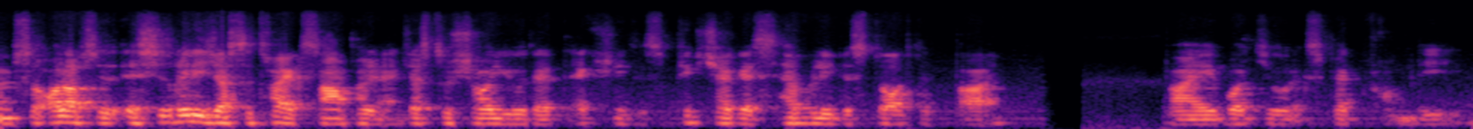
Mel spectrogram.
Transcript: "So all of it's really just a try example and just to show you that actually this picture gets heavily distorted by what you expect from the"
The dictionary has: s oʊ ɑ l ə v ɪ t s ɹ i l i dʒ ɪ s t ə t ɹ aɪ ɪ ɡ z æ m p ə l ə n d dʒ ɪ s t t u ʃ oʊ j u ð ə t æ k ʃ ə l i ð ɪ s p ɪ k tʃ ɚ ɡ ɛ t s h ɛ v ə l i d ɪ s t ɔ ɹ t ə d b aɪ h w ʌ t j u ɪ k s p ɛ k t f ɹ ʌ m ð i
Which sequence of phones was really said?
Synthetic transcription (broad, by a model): s oʊ ɑ l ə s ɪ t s ɹ i l i dʒ ɪ s t ə t ɹ aɪ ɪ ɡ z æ m p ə l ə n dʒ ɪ s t t u ʃ oʊ j u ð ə t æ k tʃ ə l i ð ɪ s p ɪ k tʃ ɚ ɡ ɛ t s h ɛ v ə l i d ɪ s t ɔ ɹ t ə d b aɪ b w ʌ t j u ɪ k s p ɛ k t f ɹ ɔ m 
